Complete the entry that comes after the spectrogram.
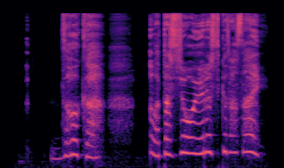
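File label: female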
